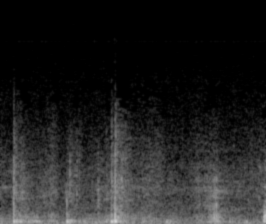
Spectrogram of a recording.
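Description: Rolled denim shorts and other clothes being pushed into a drawer by hand: a few short rustles and soft knocks of fabric against fabric and the drawer.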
